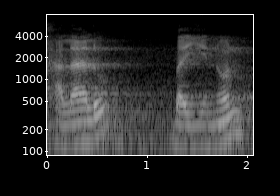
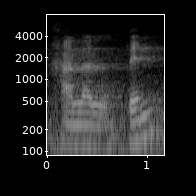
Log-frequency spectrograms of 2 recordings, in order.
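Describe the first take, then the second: First: The second word is said as three full syllables. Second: The second word is shrunk to one syllable. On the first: The speaker calls it right. "Itu jangan dibaca salah" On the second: The speaker calls it wrong. "ada yang salah baca itu"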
